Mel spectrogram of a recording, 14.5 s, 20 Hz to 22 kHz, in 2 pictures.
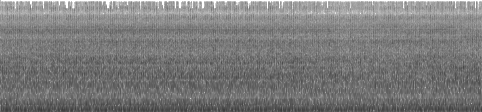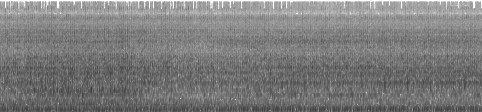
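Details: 2016 Ram 2500 diesel idling right after installing a new Fleece Cheetah turbo, with return drain tube and oil feed line, replacing the OEM turbo whose actuator acted up; oil pressure came up immediately, no leaks; steady even idle, smooth low rumble, no hiss, whistle or misses; healthy.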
